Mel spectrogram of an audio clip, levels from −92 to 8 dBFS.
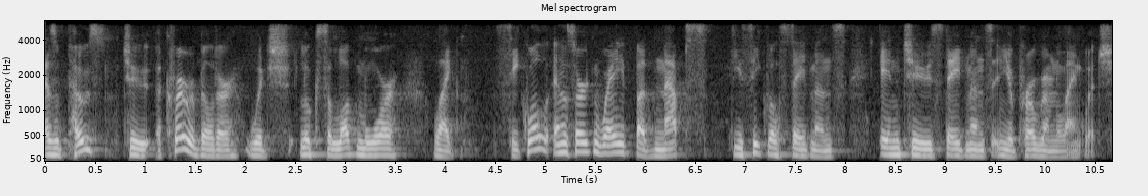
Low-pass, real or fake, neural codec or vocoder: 5.4 kHz; real; none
